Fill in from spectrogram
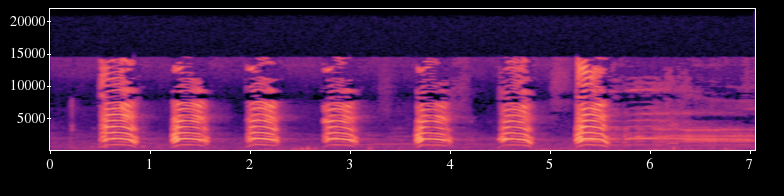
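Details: A gull calling loudly, said to be announcing that he is king: seven harsh, arched, rasping cries with rich harmonics, about one per second, rising and falling, over a background of low rumbling noise.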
